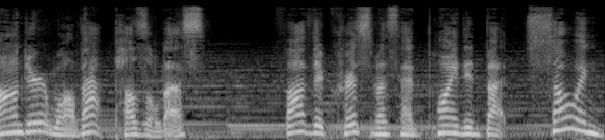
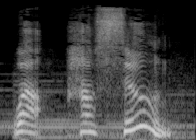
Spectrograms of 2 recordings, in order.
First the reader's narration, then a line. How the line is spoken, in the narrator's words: cried Patty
